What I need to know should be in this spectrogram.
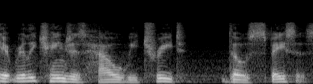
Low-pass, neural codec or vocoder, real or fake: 7.2 kHz; codec, 16 kHz, 0.4 kbps, LongCat-Audio-Codec; fake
